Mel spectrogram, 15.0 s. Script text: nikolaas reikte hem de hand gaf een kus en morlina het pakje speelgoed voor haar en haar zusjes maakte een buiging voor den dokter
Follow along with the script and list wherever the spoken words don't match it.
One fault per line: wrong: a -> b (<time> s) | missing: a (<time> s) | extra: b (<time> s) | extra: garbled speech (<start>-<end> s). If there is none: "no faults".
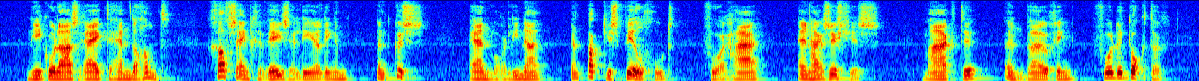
extra: zijn gewezen leerlingen (2.9 s)
wrong: het -> een (7.1 s)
